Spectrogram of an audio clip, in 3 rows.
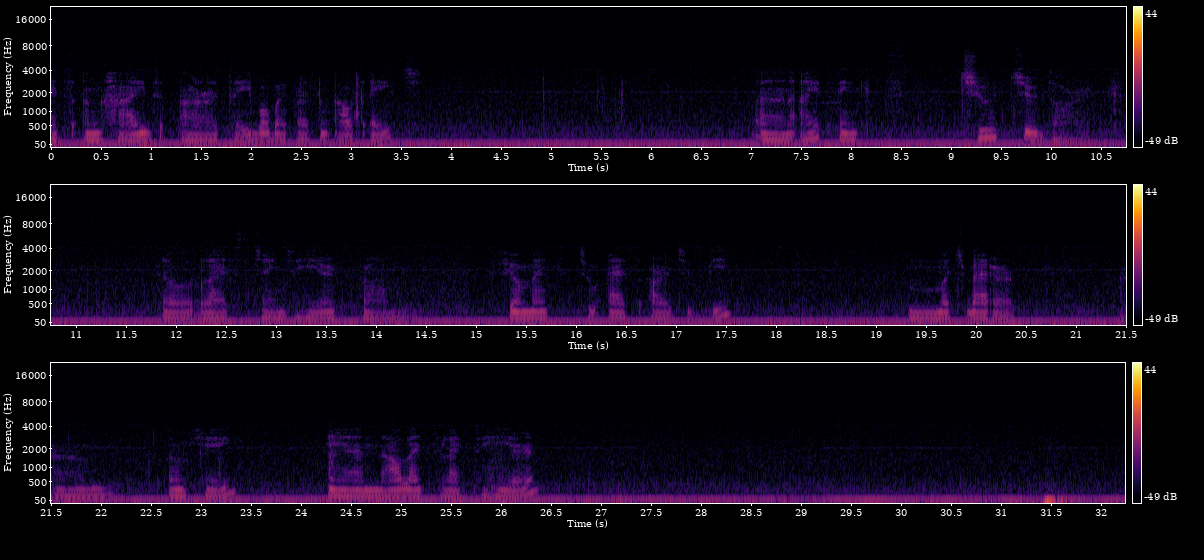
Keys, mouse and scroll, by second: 2.9 alt+h, 5.5 alt+a, 6.3 scroll down 4, 6.6 scroll up 5, 9.8 scroll down 1, 10.4 scroll up 1, 10.8 scroll down 1, 11.2 middle click, 12.6 scroll up 1, 12.8 middle click, 13.9 click, 15.3 click, 17.6 scroll up 3, 19.3 scroll down 4, 19.8-20.2 scroll up 3, 21.2 middle click, 23.1 KP_0, 24.5 Tab, 26.4 scroll up 2.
